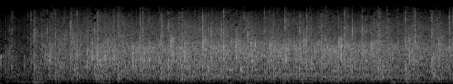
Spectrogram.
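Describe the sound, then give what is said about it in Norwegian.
An audience of school students claps for a panel of nine politicians after their closing appeals at a school election debate, a dense, even wash of many hands clapping at a constant, fairly loud level throughout, with no one speaking over it. “Takk for det, og gi hele panelet en stor applaus for flotte sluttappeller.”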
